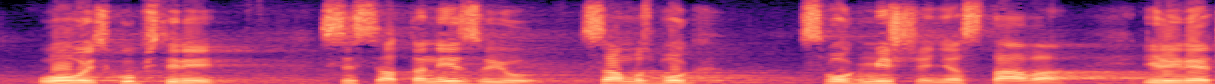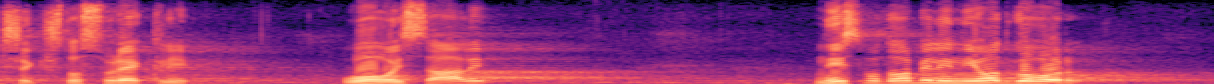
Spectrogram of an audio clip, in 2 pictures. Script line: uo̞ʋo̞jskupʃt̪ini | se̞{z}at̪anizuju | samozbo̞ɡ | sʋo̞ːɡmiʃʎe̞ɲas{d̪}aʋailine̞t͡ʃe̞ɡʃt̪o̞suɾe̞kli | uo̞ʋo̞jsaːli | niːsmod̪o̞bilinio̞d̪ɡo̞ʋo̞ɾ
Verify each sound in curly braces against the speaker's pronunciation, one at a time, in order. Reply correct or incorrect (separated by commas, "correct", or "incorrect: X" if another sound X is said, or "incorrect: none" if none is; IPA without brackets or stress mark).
incorrect: s, incorrect: t̪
